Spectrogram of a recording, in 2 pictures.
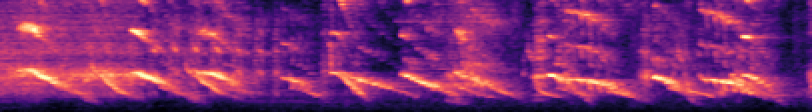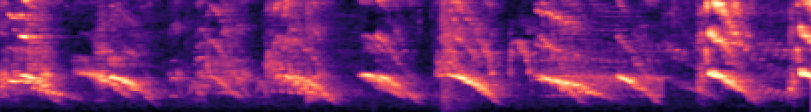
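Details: Fighting mynas give a rapid run of harsh descending squawks, about two per second, overlapping and loud throughout, with no other clear sounds.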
